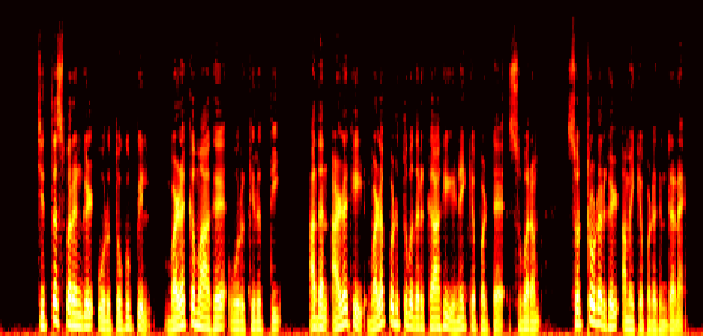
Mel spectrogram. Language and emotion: Tamil, neutral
